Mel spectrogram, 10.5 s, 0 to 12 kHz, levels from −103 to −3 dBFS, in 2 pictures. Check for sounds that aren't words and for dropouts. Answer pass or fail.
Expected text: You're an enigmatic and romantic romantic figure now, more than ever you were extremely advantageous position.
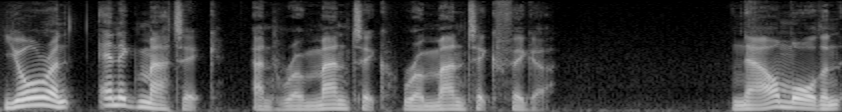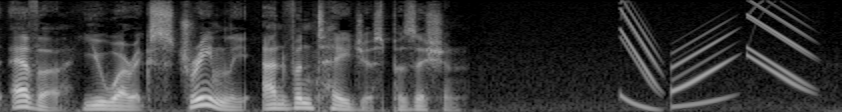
fail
